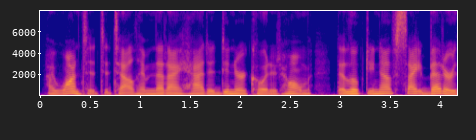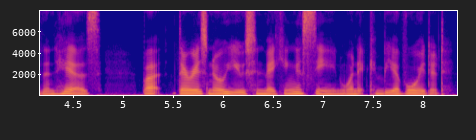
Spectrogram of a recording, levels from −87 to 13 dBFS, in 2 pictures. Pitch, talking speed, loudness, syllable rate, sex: 165 Hz, 245 wpm, -19 LUFS, 6.1 syllables/s, female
